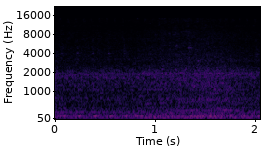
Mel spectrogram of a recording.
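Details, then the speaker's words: 1980 Datsun 280ZX inline-six (manual), first start after sitting since about 1997, with a mouse nest still being cleared: an uneven, stumbling idle with dropped pulses, running rough. A stuck injector or fouled spark plug is suspected, not confirmed. "It's not going to be happy for quite some time, but may have an ejector stick in,"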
